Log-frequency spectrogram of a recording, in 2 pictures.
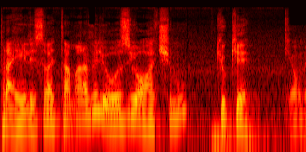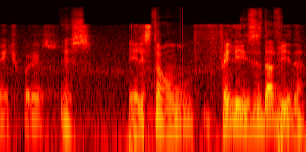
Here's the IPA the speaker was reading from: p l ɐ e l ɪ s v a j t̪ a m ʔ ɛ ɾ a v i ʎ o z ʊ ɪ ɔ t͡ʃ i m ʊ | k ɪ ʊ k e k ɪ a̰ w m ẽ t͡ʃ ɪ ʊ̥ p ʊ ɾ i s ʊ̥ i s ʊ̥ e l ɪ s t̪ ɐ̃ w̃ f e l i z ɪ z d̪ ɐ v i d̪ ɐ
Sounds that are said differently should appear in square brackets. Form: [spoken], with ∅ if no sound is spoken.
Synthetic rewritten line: p [ɾ] ɐ e l ɪ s v a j t̪ a m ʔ [a] ɾ a v i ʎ o z ʊ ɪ ɔ t͡ʃ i m ʊ | k ɪ ʊ k e k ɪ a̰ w m ẽ t͡ʃ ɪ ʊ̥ p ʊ ɾ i s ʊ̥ i s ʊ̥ e l ɪ s t̪ ɐ̃ w̃ f e l i z ɪ z d̪ ɐ v i d̪ ɐ

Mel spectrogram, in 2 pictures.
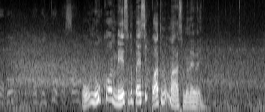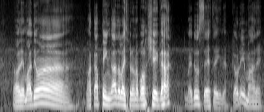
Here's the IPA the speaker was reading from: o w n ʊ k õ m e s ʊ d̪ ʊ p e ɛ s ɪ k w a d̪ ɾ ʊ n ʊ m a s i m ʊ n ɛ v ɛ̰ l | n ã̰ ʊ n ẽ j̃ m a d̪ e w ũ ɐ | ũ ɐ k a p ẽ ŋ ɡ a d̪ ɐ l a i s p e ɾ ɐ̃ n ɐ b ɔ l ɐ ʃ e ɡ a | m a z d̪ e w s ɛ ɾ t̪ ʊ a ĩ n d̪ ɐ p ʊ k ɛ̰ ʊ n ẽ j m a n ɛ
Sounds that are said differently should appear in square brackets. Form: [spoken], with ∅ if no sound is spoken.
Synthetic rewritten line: o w n ʊ k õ m e s ʊ d̪ ʊ p e ɛ s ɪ k w a [t̪] ɾ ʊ n ʊ m a s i m ʊ n ɛ v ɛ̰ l | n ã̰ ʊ n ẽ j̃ m a d̪ e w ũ ɐ | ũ ɐ k a p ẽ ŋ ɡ a d̪ ɐ l a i s p e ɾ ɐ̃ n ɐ b ɔ l ɐ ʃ e ɡ a | m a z d̪ e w s ɛ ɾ t̪ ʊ a ĩ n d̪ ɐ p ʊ k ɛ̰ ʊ n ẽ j m a n ɛ

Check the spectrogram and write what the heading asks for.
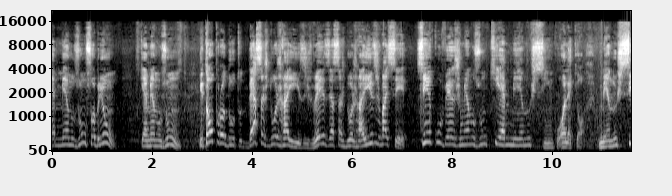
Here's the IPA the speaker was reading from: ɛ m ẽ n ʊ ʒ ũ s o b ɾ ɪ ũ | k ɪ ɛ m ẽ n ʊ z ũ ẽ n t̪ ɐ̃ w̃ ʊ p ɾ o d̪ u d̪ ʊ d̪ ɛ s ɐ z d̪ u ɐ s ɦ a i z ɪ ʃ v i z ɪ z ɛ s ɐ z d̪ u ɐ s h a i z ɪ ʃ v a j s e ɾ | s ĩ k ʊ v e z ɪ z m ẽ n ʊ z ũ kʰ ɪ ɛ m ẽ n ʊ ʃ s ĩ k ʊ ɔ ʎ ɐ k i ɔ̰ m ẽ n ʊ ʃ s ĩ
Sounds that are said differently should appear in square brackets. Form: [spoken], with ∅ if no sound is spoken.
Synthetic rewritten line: ɛ m ẽ n ʊ [z] ũ s o b ɾ ɪ ũ | k ɪ ɛ m ẽ n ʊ z ũ ẽ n t̪ ɐ̃ w̃ ʊ p ɾ o d̪ u [t̪] ʊ d̪ ɛ s ɐ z d̪ u ɐ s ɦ a i z ɪ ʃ v [e] z ɪ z ɛ s ɐ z d̪ u ɐ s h a i z ɪ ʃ v a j s e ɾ | s ĩ k ʊ v e z ɪ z m ẽ n ʊ z ũ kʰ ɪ ɛ m ẽ n ʊ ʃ s ĩ k ʊ ɔ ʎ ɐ k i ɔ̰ m ẽ n ʊ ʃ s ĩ

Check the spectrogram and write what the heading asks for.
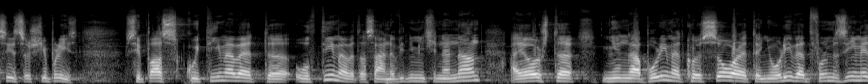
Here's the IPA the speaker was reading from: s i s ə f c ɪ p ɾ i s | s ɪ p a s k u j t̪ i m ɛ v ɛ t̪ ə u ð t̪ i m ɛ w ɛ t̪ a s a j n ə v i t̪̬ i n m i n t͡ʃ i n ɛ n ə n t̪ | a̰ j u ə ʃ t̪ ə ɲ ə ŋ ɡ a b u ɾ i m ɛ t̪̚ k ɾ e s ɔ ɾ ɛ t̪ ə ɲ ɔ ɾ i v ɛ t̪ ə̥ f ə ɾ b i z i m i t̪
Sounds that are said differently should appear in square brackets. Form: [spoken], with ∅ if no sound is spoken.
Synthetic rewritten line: s i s ə [ʃ] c [i] p ɾ i s | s [i] p a s k u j t̪ i m ɛ v ɛ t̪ ə u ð t̪ i m ɛ [v] ɛ t̪ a s a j n ə v i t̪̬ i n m i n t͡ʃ i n ɛ n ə n t̪ | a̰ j [ɔ] ə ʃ t̪ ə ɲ ə ŋ ɡ a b u ɾ i m ɛ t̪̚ k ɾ [ɛ] s ɔ ɾ ɛ t̪ ə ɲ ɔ ɾ i v ɛ t̪ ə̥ f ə ɾ [m] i z i m i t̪

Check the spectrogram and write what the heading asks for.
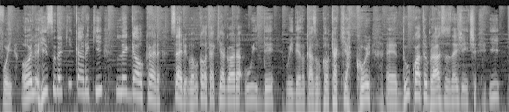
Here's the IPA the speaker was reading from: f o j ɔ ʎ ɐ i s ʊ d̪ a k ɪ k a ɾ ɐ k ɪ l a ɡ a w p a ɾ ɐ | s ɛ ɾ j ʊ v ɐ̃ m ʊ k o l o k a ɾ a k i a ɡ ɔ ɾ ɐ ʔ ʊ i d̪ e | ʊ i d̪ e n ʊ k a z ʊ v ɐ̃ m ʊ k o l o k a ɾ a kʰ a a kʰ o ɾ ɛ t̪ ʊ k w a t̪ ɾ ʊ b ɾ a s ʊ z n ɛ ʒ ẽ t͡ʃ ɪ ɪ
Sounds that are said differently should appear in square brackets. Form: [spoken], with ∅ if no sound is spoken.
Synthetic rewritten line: f o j ɔ ʎ ɐ i s ʊ d̪ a k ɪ k a ɾ ɐ k ɪ l [e] ɡ a w [k] a ɾ ɐ | s ɛ ɾ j ʊ v ɐ̃ m ʊ k o l o k a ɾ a k i a ɡ ɔ ɾ ɐ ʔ ʊ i d̪ e | ʊ i d̪ e n ʊ k a z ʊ v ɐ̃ m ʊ k o l o k a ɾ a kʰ [i] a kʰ o ɾ ɛ [d̪] ʊ k w a t̪ ɾ ʊ b ɾ a s ʊ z n ɛ ʒ ẽ t͡ʃ ɪ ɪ

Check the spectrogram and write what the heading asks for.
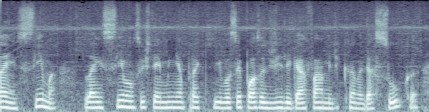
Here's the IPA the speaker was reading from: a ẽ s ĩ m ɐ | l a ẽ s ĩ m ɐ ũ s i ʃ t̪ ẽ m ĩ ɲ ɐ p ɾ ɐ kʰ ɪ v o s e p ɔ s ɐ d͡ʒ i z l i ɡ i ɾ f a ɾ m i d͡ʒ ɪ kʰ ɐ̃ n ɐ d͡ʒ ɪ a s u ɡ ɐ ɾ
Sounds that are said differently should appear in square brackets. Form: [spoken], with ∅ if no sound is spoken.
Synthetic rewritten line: a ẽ s ĩ m ɐ | l a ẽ s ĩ m ɐ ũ s i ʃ t̪ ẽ m ĩ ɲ ɐ p ɾ ɐ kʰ ɪ v o s e p ɔ s ɐ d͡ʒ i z l i ɡ [a] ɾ f a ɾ m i d͡ʒ ɪ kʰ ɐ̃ n ɐ d͡ʒ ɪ a s u [k] ɐ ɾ

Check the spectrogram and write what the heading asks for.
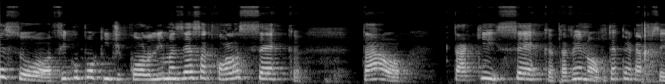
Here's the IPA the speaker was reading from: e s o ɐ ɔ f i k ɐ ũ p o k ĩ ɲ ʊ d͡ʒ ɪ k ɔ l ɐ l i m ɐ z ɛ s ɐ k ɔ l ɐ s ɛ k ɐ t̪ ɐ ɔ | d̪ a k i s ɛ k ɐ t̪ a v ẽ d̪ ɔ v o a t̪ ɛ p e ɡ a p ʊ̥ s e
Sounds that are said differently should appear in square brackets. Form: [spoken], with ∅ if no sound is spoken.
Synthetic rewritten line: e s o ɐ ɔ f i k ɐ ũ p o k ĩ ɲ ʊ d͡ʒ ɪ k ɔ l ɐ l i m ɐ z ɛ s ɐ k ɔ l ɐ s ɛ k ɐ t̪ [a] ɔ | [t̪] a k i s ɛ k ɐ t̪ a v ẽ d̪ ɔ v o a t̪ ɛ p e ɡ a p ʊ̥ s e

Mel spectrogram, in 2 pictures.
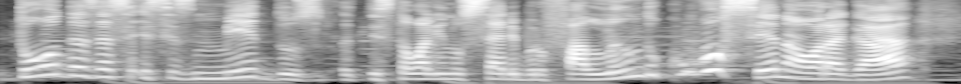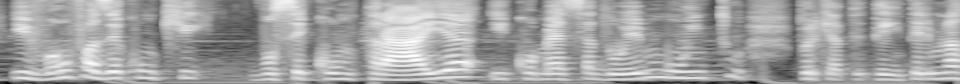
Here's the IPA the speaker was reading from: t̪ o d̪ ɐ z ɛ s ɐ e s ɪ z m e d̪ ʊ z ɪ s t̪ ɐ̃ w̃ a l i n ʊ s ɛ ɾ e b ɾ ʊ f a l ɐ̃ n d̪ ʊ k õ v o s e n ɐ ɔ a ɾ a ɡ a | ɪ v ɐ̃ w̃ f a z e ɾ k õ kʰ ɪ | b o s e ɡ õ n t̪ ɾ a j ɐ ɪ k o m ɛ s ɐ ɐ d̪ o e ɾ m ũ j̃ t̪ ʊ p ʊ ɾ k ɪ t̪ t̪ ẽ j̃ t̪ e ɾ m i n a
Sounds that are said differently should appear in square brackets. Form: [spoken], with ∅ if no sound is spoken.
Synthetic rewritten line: t̪ o d̪ ɐ z ɛ s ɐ e s ɪ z m e d̪ ʊ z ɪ s t̪ ɐ̃ w̃ a l i n ʊ s ɛ ɾ e b ɾ ʊ f a l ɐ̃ n d̪ ʊ k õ v o s e n ɐ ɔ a ɾ a ɡ a | ɪ v ɐ̃ w̃ f a z e ɾ k õ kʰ ɪ | [v] o s e [k] õ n t̪ ɾ a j ɐ ɪ k o m ɛ s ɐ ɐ d̪ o e ɾ m ũ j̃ t̪ ʊ p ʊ ɾ k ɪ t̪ t̪ ẽ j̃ t̪ e ɾ m i n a

